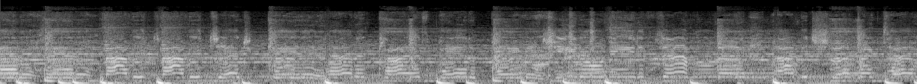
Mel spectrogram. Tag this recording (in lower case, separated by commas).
music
